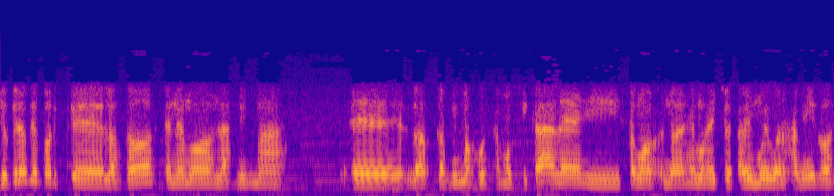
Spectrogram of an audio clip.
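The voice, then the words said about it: Canary Islands Spanish accent. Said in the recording (Spanish): “le notamos el acento canario, es original de Canarias”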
